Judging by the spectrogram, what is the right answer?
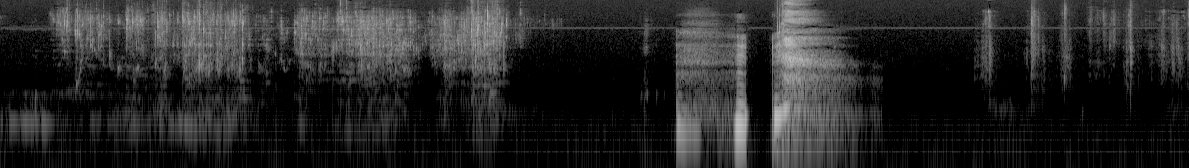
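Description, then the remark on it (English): Water pours into a water dish in a steady splashing stream for several seconds, then a pause, a couple of louder sloshing splashes, and a few faint drips at the end. No one speaks. “I'll pour this into your bowl.”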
